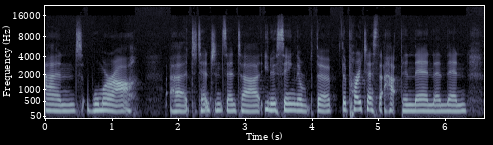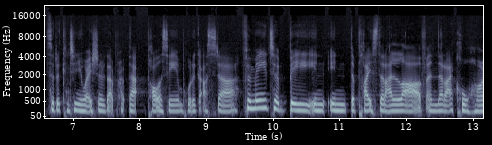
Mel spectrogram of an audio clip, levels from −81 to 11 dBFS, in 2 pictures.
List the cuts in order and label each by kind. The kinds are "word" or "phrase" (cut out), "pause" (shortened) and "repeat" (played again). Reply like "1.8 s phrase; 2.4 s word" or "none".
4.4 s pause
